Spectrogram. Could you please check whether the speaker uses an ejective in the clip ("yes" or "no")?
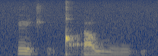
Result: yes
